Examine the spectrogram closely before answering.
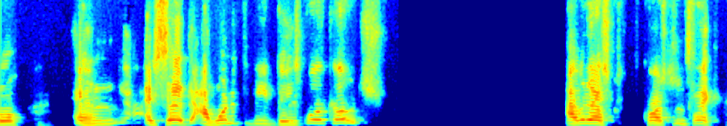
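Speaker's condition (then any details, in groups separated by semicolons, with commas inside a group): Cerebral palsy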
